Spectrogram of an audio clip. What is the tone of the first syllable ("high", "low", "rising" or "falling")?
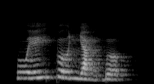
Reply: rising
